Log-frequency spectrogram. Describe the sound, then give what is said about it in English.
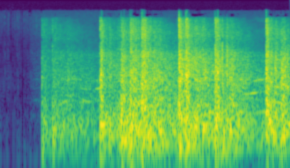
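Several loud explosions go off in quick succession, sharp blasts a second or so apart, over a constant roar of crowd noise and shouting at a street protest of thousands outside the Parliament building in Athens, Greece, as the protest turns violent. “The sounds of explosions filled the Athens air as an earlier peaceful protest quickly turned violent.”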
